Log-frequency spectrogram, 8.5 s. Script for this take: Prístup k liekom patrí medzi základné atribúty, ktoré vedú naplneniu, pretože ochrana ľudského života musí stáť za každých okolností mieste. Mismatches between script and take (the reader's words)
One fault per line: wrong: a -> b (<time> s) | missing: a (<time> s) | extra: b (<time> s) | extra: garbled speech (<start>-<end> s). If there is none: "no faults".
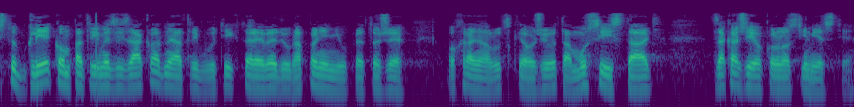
no faults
